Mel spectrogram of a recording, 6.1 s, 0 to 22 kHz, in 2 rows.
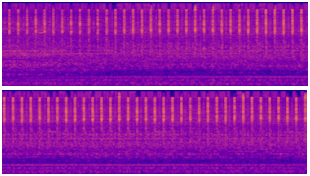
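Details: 2008 Cadillac CTS with 3.6 LY7 petrol V6 at cold idle: a quick, even, sharp ticking, about nine a second, louder on the passenger side.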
